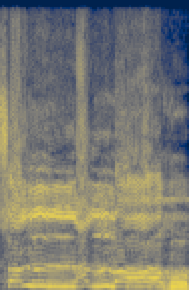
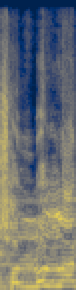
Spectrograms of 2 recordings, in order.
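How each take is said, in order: First: The middle syllable is pronounced 'lal'. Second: The middle syllable is pronounced 'lul'. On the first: The speaker calls it right. "আছে সাল্লাল্লাহু আলাইহি ওয়াসাল্লাম" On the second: The speaker calls it wrong. "সল্লুল্লাহ নেই"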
